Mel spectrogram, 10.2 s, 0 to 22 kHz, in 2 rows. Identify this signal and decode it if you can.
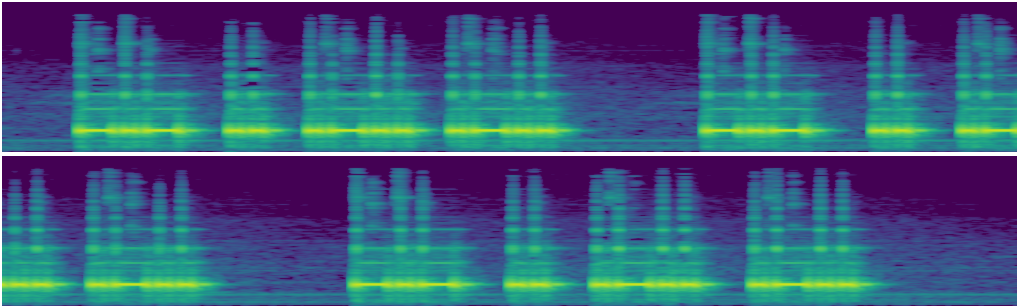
Morse code, heard as a keyed tone, about 21 wpm, spaced as for 18 wpm, 580 Hz. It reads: KILL KILL KILL
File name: 2of4-words-1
